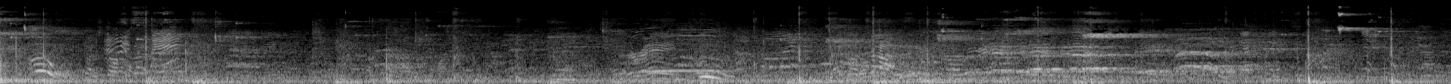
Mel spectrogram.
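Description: Children and adults chatter and call out in an echoing gym.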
